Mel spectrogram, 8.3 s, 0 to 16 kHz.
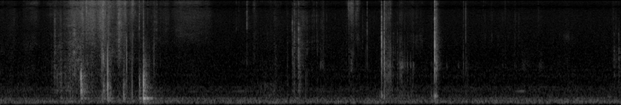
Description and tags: Playing With Bionics 2
binoculars, brush, fiddling, high-quality, hit, hits, metal, noise, objects, random, scrapes, taps, thumps, variable, voice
